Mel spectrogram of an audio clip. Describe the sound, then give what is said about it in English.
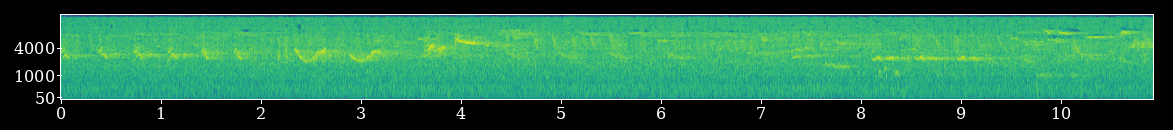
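A sedge warbler sings, a quick run of scratchy chirps and whistled notes, pausing, then resuming, against a steady wash of outdoor hiss with no one speaking. “Is that a reed warbler or a sedge warbler?”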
